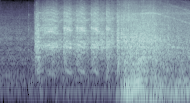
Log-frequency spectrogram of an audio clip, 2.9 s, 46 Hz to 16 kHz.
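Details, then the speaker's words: Nissan 240SX with replacement KA24DE (good compression) just swapped in, coolant piping not connected: short crank, catches first try and settles into steady idle, oil pressure good; healthy start. "I can't show it, but sounds good. The motor sounds healthy."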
